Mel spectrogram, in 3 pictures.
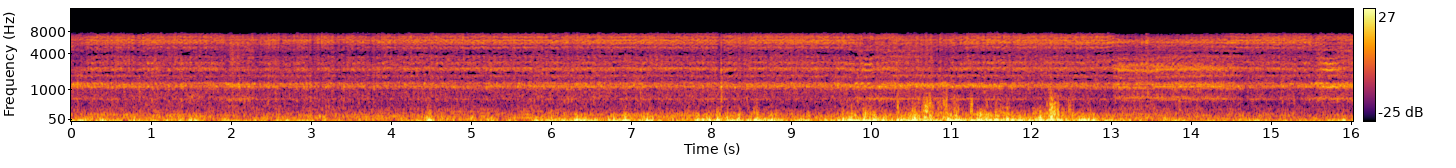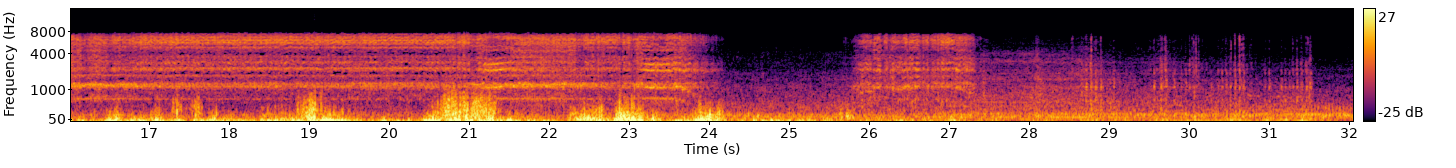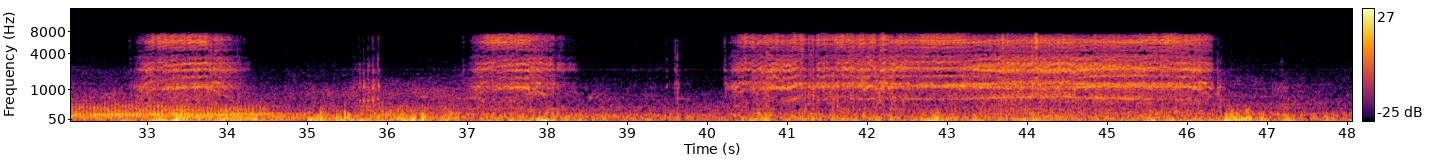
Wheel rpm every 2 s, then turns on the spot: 160, 160, 160, 160, 160, 160, 160, 160, 160, 160, 160, 140, 20, 90, 20, 20, 50, 10, 40, 10, 120, 160, 160, 20.
28-32 38-40 46-48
